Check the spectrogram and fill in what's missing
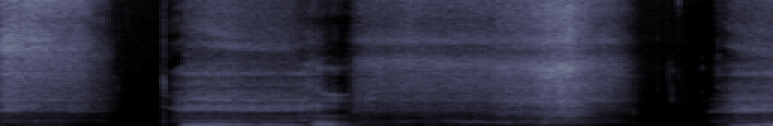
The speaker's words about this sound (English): We do loads of breathing exercises.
